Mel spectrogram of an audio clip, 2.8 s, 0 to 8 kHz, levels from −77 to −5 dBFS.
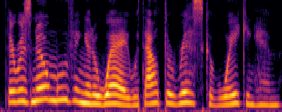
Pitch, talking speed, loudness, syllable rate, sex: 250 Hz, 255 wpm, -17 LUFS, 6.4 syllables/s, female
